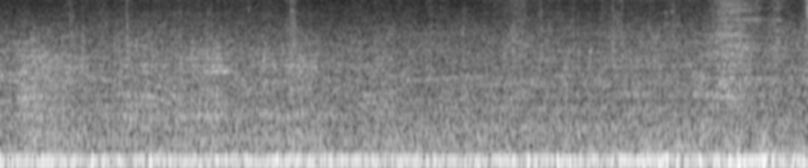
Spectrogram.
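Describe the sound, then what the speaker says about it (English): A supercharged racing engine at a drag strip idles with a steady, loud, low blower drone, continuous and unbroken throughout. "Blower sounding sweet up here."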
